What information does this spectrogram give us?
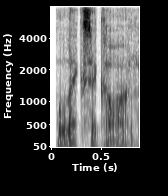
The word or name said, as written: lexicon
